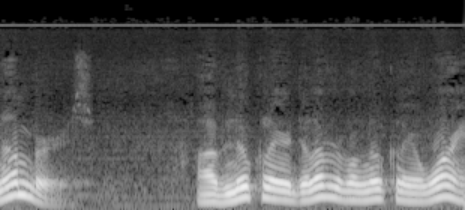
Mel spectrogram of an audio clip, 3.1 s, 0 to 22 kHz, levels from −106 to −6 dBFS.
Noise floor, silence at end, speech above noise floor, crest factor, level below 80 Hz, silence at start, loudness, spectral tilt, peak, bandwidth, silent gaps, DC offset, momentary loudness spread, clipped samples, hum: -50 dBFS; 0 s; 31 dB; 12 dB; -56 dBFS; 0 s; -21 LUFS; -10.5 dB/octave; -8 dBFS; 15 kHz; none; under 0.1%; 9 LU; under 0.1%; none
